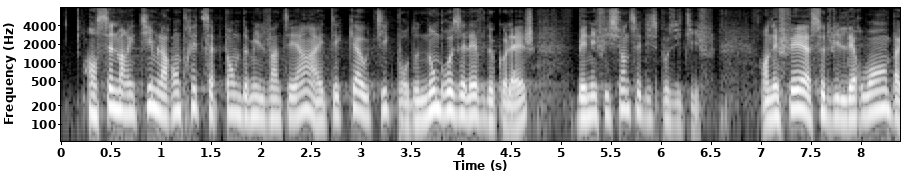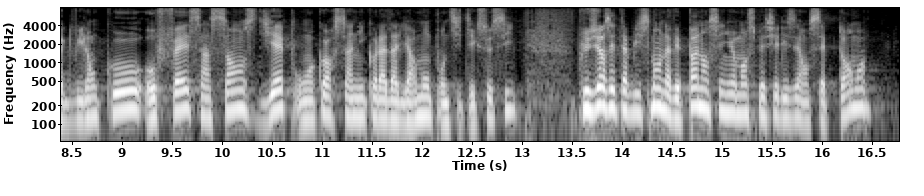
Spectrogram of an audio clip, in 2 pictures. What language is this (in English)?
French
